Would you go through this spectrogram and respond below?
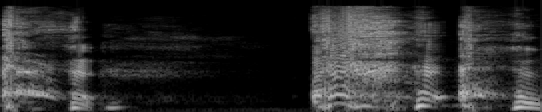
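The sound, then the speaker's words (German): A person fakes a bout of coughing, pretending to be sick on a phone call to a doctor: two quick hacks, a brief pause, then three harsh, loud coughs in close succession, dry-sounding. “Nee, ich bin früh aufgestanden und mir geht's wirklich nicht so gut und mein Husten und ähm, ich habe auch sehr schlecht geschlafen.”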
